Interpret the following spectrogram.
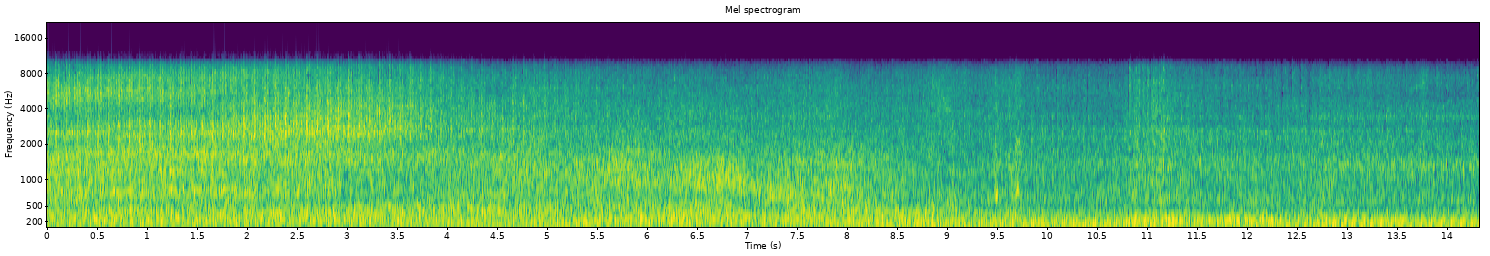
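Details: VAZ 2109 engine at idle: regular tapping knock about three per second over a rough, shaking engine note; owner asks why it knocks and vibrates, cause unknown.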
